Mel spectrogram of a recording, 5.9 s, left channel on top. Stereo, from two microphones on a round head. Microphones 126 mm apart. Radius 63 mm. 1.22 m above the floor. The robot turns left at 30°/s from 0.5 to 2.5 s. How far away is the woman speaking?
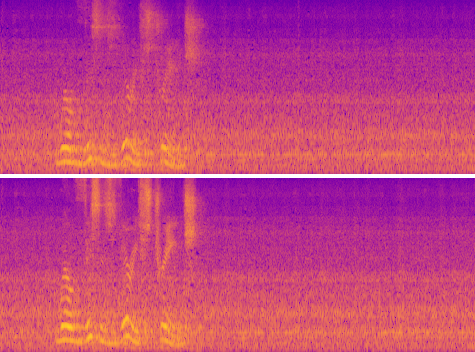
About 1.0 m.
